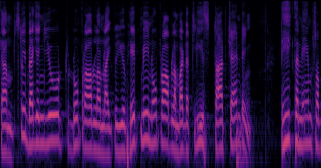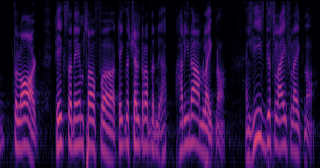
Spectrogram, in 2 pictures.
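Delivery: normal talking voice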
